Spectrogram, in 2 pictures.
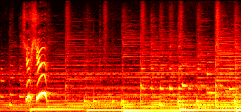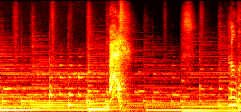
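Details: Sneeze combo over steady background music, with one loud, explosive burst in the middle; sneezing.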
